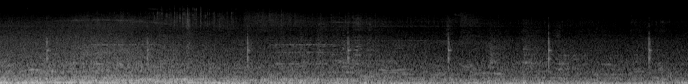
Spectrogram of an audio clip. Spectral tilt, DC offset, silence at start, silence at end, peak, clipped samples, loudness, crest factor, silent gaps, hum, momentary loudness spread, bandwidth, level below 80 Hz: -6.5 dB/octave; under 0.1%; 0 s; 0 s; -14 dBFS; under 0.1%; -31 LUFS; 14 dB; none; none; 10 LU; 15.5 kHz; -32 dBFS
